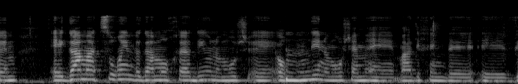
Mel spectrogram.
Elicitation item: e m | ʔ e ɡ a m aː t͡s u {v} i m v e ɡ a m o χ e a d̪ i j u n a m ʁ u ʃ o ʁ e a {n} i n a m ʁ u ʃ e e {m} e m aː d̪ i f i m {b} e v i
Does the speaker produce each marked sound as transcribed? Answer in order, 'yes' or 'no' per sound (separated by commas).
no, no, yes, yes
